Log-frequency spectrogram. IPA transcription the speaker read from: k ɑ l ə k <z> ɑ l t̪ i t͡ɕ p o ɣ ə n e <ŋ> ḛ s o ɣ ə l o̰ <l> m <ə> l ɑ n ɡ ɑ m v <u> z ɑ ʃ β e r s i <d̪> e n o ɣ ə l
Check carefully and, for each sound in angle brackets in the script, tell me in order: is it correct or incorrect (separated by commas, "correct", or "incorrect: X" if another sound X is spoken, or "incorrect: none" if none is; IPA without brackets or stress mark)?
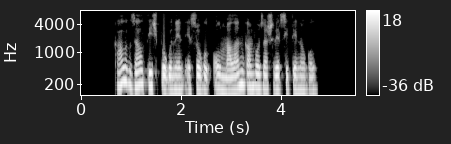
correct, incorrect: n, correct, incorrect: ɑ, incorrect: o, incorrect: t̪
